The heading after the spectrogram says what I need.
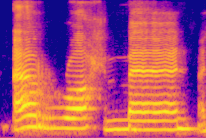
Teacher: Janganlah terlampau bergetar pula. Tidak. Setakat sekali dua je. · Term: takrir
